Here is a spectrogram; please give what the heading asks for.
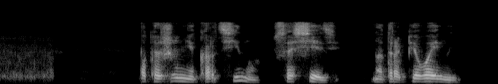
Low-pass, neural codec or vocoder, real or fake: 7.2 kHz; codec, 16 kHz, 4 kbps, FunCodec, trained on LibriTTS, 50 frames a second; fake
